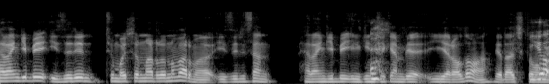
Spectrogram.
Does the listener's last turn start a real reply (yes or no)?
yes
